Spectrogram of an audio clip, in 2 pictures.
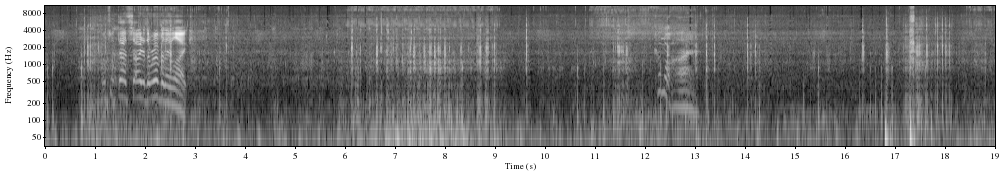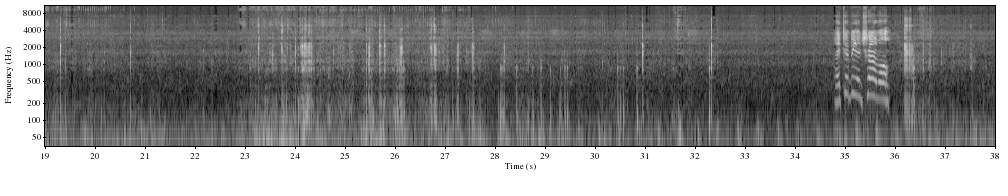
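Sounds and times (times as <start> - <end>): river water rushing: 0.0 - 28.7.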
